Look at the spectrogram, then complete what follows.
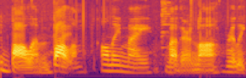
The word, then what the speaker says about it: Bollum: here today with bellum am i pronouncing your last name correctly it's actually balham bottom only my mother-in-law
